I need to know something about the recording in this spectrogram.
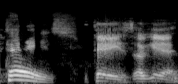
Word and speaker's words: Toews: Jonathan, what is it, Toews, however they pronounce it. Jonathan Toews.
